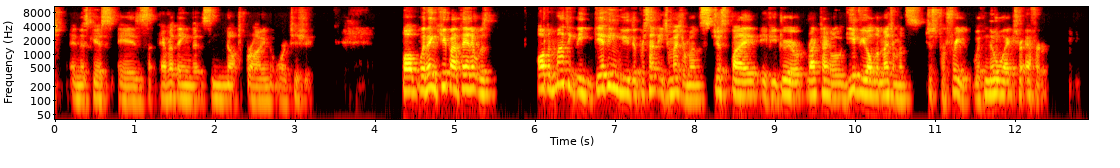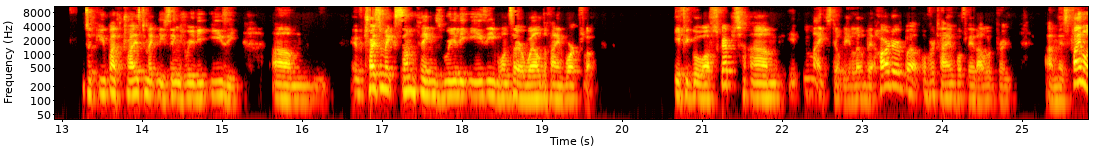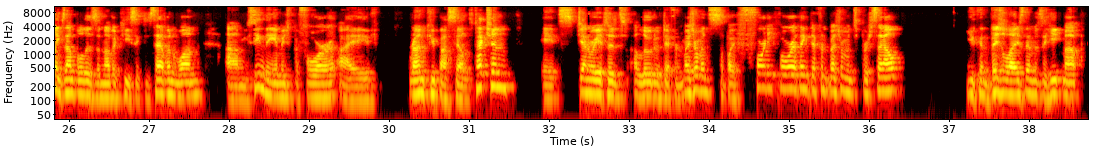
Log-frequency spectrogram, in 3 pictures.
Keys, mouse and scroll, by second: 0.1 click, 0.8 click, 0.9 click, 3.8 shift+scroll down 2, 4.8 r, 5.0 shift+scroll up 1, 5.8-7.2 drag, 7.6 super+l, 10.0 Right, 22.5 scroll up 2, 23.6 shift+scroll up 2, 23.8 shift+scroll, 24.4 click, 33.5-34.1 scroll up 2, 34.3 click, 34.4 d, 34.9 d, 35.4-35.7 shift+scroll down 2, 36.4 super+l.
